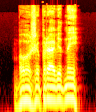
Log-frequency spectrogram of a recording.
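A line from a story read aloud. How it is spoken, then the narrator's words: Confused mumble. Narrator (Russian): растерянно промямлил Уордл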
